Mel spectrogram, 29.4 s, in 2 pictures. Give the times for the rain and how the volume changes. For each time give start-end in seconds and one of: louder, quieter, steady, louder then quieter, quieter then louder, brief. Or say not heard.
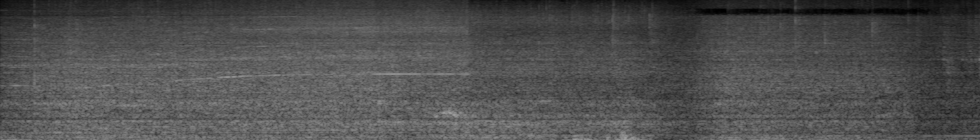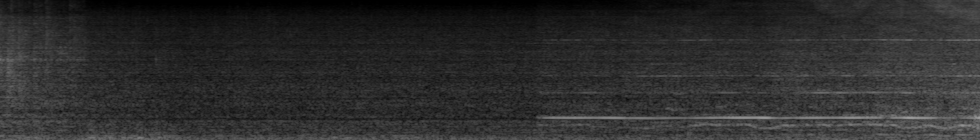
0.0-29.3 quieter.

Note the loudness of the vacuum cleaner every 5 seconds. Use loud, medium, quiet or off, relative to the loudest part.
loud, loud, off, off, quiet, medium.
